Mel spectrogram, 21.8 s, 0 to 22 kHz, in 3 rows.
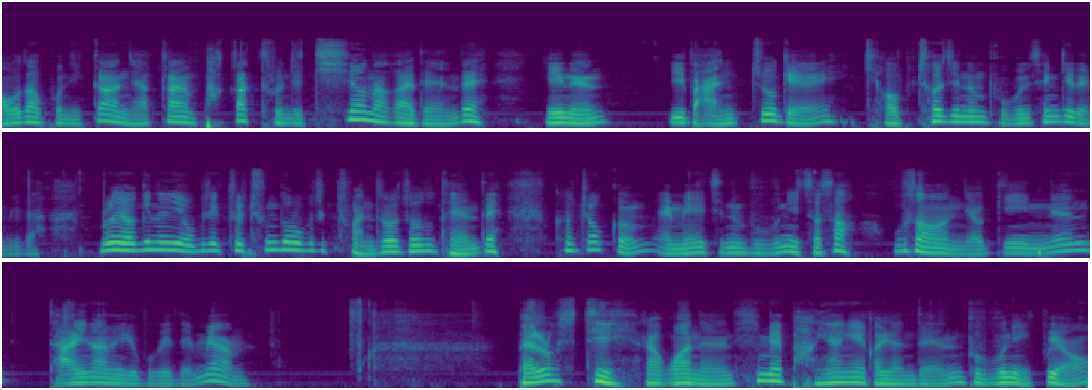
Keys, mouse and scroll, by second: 0.2 click, 7.6 click, 8.8 click, 12.4 click, 14.7 click.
